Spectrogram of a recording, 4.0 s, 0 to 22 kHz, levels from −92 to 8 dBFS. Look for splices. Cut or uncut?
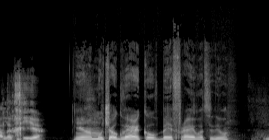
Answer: uncut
